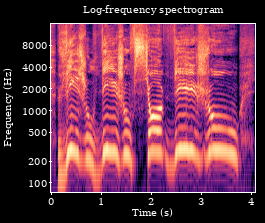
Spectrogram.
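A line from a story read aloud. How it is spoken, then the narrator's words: Sudden shout. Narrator (Russian): Вдруг она закричала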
